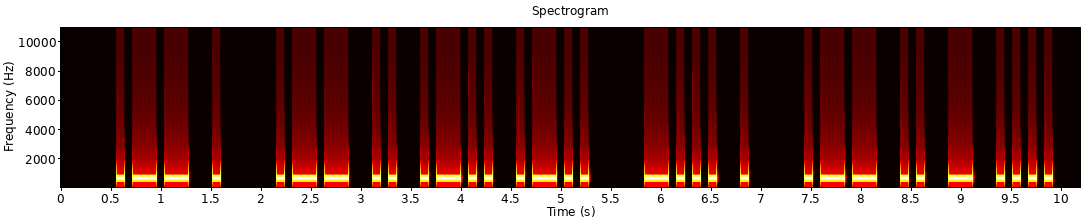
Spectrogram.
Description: Morse code, heard as a keyed tone, about 15 wpm, 700 Hz. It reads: WE WILL BE WITH
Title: Sentences from Top 600 Words 15wpm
